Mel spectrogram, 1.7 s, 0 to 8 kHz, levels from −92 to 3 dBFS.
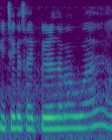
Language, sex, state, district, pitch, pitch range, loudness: Hindi, female, Uttar Pradesh, Hamirpur, 255 Hz, 245-260 Hz, -31 LUFS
